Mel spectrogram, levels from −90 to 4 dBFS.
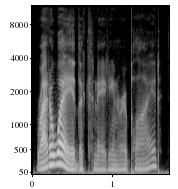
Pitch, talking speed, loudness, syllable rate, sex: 125 Hz, 175 wpm, -21 LUFS, 5.7 syllables/s, male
